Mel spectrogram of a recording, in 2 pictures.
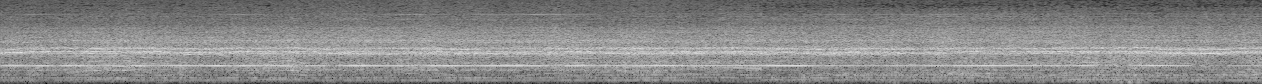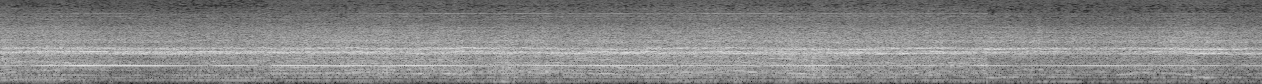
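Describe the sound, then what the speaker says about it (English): A household hoover runs steadily and loudly throughout, a constant whine with a high tonal hum that never lets up, close by and with no voices. "I have to use a different hoover"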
